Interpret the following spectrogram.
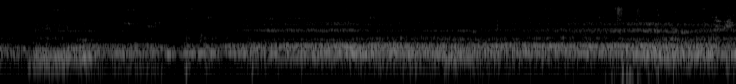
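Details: Red howler monkeys calling at dawn: a continuous, droning, roaring chorus of overlapping voices, swelling slightly and holding steady throughout, with faint clicks and higher calls in the background.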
